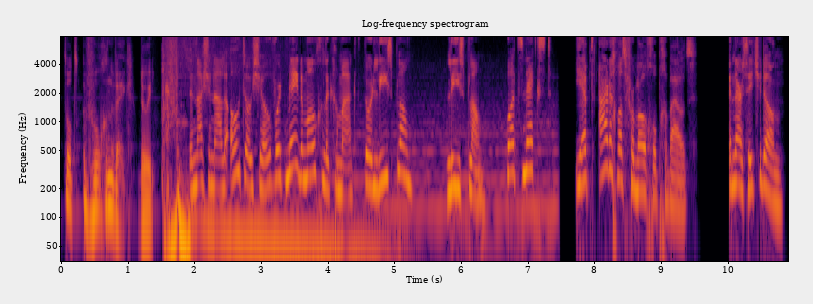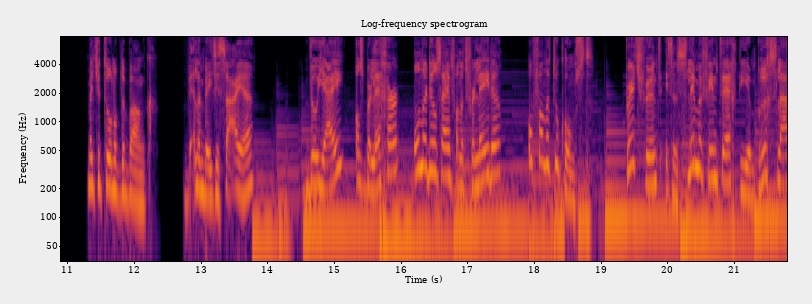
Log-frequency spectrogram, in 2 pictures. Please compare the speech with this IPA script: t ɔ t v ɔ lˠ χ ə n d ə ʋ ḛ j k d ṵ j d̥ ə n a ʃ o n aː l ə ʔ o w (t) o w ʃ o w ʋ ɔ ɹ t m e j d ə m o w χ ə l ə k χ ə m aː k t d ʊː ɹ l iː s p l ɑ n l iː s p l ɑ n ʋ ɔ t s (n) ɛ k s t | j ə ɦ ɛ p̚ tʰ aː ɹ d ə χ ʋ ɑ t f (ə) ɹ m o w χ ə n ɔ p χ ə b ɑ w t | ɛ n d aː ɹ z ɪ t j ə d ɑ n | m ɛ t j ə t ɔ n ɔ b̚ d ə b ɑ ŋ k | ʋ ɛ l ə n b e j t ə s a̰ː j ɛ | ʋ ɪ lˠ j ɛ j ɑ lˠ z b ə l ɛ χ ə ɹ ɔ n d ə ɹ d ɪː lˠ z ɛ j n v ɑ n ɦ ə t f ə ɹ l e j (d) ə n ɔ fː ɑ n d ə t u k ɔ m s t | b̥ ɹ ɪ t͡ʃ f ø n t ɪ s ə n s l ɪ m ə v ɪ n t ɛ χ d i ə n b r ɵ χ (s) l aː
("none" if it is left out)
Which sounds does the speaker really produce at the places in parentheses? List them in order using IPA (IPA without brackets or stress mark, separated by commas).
t, n, ə, d, s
